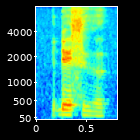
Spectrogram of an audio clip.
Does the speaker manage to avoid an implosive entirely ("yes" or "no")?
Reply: no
